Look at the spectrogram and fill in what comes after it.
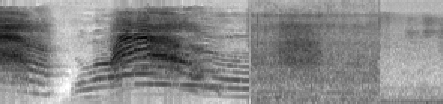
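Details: Kitten meowing: two loud, drawn-out, wavering meows, the second long and strained, followed by room noise.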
